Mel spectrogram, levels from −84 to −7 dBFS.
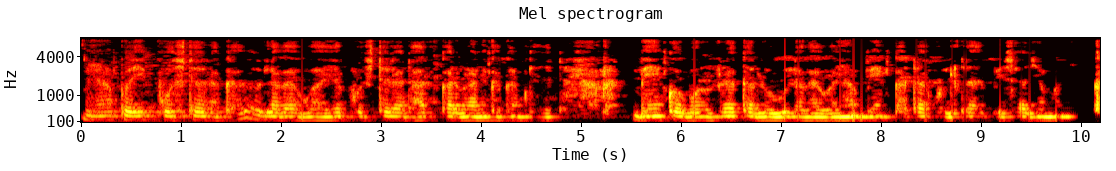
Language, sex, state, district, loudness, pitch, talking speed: Hindi, male, Bihar, Saran, -30 LUFS, 135 Hz, 225 wpm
